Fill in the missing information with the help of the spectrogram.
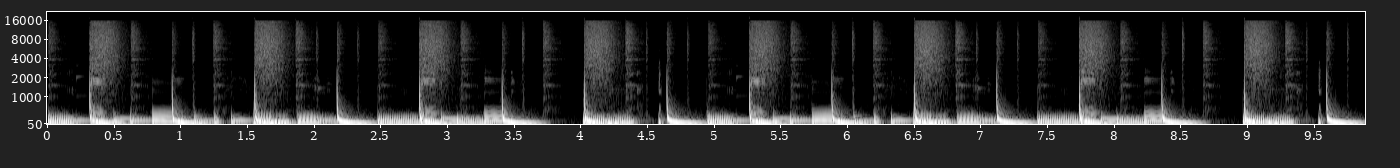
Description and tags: PHAT Bass&DrumGroove Dm 3
My “PHATT” Bass&Drum; Grooves
Drums Made with my Roland JDXI, Bass With My Yamaha Bass
Ableton-Loop, Compressor, New-Bass, Bass-Samples, Logic-Loop, Beat, Groove, jdxi, Funky-Bass-Loop, Soul, Drums, Synth-Bass, Fender-PBass, Funk, Bass-Recording, Bass, Ableton-Bass, Hip-Hop, Fender-Jazz-Bass, Synth-Loop, Bass-Groove, Bass-Loop, Bass-Sample, Jazz-Bass, Funk-Bass, Loop-Bass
